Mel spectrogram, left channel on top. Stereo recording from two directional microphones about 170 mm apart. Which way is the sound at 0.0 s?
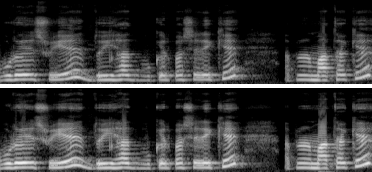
10° right (ahead or behind).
